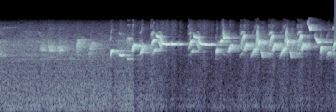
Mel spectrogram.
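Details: A one-year-old goldfinch mule, a hybrid of a European goldfinch and a colour-fed green Fife canary, sings a fast, high run of twittering, tinkling notes and brief trills, rising in energy after a soft opening.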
